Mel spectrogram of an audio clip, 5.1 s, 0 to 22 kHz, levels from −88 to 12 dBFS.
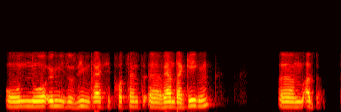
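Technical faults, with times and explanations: throughout: Bluetooth CVSD headset codec. The speech passes through a one-bit adaptive delta-modulation link, consistent with 64 kbps CVSD, confining it to 200 Hz–3.5 kHz with nothing above 3.8 kHz. The lagging step size makes s sounds scratchy, with a granular hiss under the speech, and the codec damage is plainly audible.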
